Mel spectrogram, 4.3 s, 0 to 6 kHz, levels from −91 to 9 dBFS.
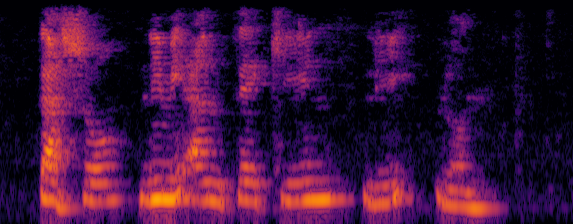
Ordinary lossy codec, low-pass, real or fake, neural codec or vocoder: Opus, 64 kbps; 5.4 kHz; real; none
